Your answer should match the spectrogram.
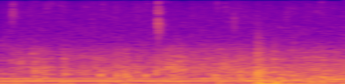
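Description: Rain and thunder: a steady hiss of rain over a low, even hum, with a low rumble of thunder swelling about one and a half seconds in.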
